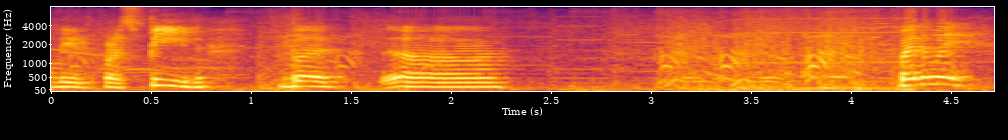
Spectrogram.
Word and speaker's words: Need for Speed: Like, I keep saying Need for a Speed like with an S sound at the beginning.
